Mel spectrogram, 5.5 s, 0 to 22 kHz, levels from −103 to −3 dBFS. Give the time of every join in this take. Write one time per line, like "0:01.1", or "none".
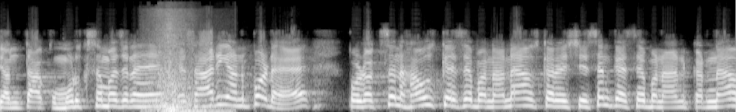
0:01.3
